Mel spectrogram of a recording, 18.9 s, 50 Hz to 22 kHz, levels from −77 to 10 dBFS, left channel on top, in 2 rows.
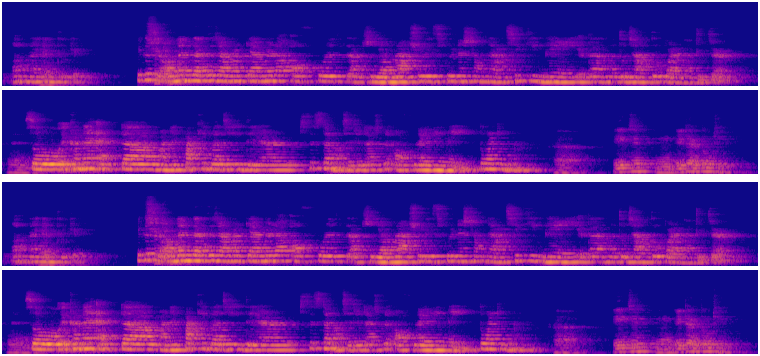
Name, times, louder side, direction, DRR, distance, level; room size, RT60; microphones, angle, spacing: voice 1, 0.1-1.0 1.7-9.0 9.7-16.1, equal, 15° right, -5 dB, 0.8 m, -24 dB
voice 2, 1.8-2.1 9.5-9.8 16.3-16.6 17.1-18.5, equal, 65° right, -4 dB, 1.1 m, -35 dB
3.4 x 2.9 x 2.3 m, 0.86 s
head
